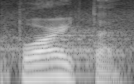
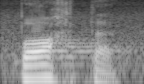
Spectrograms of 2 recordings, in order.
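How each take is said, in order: First: The R is a curled-back caipira R. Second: The R is said the standard way.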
